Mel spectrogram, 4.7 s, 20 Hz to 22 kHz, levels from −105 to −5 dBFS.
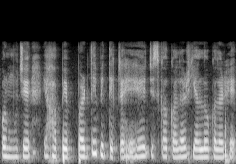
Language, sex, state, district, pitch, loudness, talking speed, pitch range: Hindi, female, Arunachal Pradesh, Longding, 205 Hz, -19 LUFS, 165 wpm, 195-215 Hz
